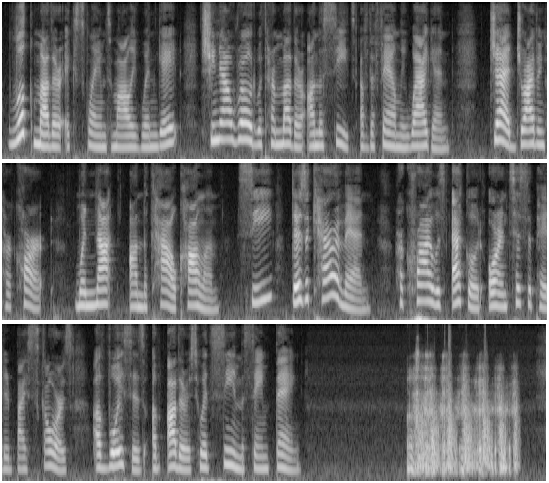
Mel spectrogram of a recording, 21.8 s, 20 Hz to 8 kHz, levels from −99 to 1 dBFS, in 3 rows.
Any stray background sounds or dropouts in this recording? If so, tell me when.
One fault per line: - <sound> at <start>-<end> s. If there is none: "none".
- laugh at 19.9-21.5 s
